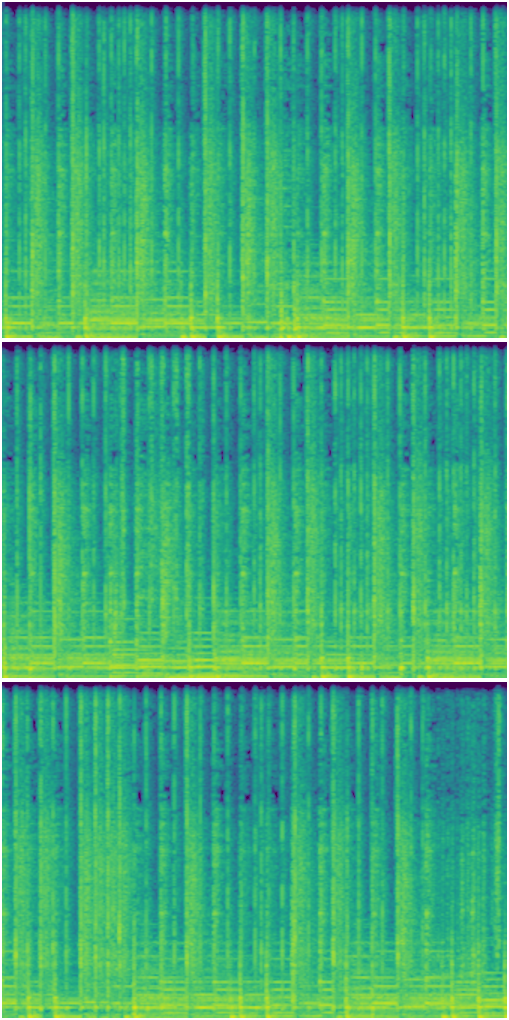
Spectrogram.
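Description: A hip-hop beat drummed with two pens by young performers from a YouTube channel: fast, dense clicks and knocks on a hard surface in a steady groove, loud, continuing without pause and with no voices.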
